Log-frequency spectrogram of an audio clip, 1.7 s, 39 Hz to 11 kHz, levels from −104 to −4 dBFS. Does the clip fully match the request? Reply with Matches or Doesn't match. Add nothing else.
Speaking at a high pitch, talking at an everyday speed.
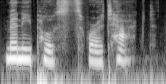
Matches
